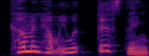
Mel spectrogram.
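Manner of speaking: high, fast call for help. Acted. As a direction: call over quickly to a teammate. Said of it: "called Chuckles".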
